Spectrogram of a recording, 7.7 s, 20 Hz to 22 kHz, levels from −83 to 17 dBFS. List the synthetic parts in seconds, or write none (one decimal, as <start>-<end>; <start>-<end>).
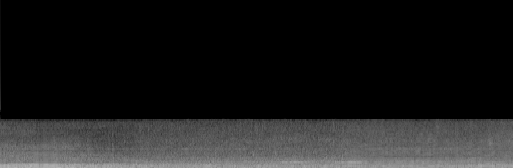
0.5-0.9; 5.2-7.7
